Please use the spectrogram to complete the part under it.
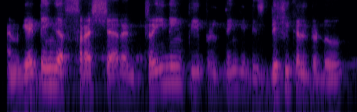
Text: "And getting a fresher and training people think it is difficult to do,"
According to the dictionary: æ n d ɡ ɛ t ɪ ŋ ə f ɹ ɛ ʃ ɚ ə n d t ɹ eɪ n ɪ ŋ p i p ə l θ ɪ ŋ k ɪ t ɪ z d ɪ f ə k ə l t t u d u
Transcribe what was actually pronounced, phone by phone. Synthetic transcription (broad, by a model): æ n d ɡ ɛ t ɪ ŋ ə f ɹ ɛ ʃ ɚ ə n d t ɹ eɪ n ɪ ŋ p i p ə l t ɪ ŋ k ɪ t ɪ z d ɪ f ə k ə l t t u d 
